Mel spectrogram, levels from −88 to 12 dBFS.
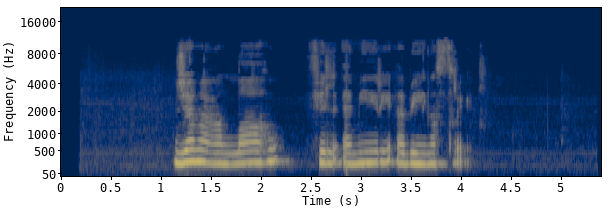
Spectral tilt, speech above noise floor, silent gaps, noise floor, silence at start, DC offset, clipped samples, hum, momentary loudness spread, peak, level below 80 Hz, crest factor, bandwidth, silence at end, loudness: -5.5 dB/octave; 45 dB; none; -68 dBFS; 1.15 s; under 0.1%; under 0.1%; none; 13 LU; -6 dBFS; -72 dBFS; 18 dB; 11 kHz; 1.4 s; -24 LUFS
